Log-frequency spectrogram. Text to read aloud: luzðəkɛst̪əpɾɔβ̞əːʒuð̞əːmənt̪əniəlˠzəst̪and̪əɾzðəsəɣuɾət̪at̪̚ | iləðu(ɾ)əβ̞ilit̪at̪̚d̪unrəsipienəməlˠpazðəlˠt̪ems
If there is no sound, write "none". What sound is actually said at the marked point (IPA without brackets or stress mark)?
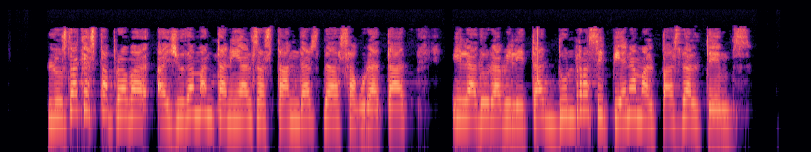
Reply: ɾ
